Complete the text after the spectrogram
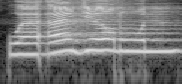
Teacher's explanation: Maghfiratu wa Jimnya hukumnya adalah qalqalah sugro karena huruf jim ini sukunnya asli bawaan dari kalimat tersebut dan ada di tengah bacaan. Maka kita pantulkan jimnya ini dengan pantulan yang kecil. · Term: Qalqalah Sugra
